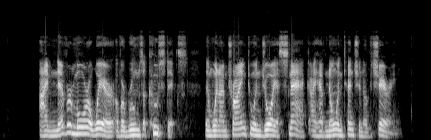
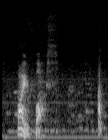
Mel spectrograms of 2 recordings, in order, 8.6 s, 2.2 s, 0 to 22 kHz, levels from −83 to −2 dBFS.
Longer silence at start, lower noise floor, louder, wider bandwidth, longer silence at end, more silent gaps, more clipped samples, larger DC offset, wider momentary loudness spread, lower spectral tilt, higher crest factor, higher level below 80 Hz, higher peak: first, 0.8 s vs 0.1 s; first, -87 dBFS vs -46 dBFS; first, -15 LUFS vs -24 LUFS; second, 8 kHz vs 14.5 kHz; first, 0.75 s vs 0.05 s; neither; neither; neither; second, 10 LU vs 24 LU; second, -5 dB/octave vs -8 dB/octave; second, 16 dB vs 22 dB; first, -52 dBFS vs -60 dBFS; first, 0 dBFS vs -6 dBFS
